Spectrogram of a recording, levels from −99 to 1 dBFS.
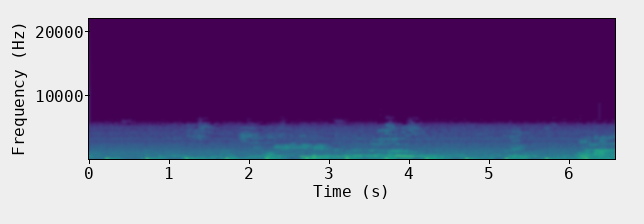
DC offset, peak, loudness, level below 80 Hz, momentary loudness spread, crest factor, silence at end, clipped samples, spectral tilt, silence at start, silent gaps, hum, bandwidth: under 0.1%; -20 dBFS; -40 LUFS; -44 dBFS; 12 LU; 16 dB; 0 s; under 0.1%; -5 dB/octave; 0 s; none; none; 5.8 kHz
